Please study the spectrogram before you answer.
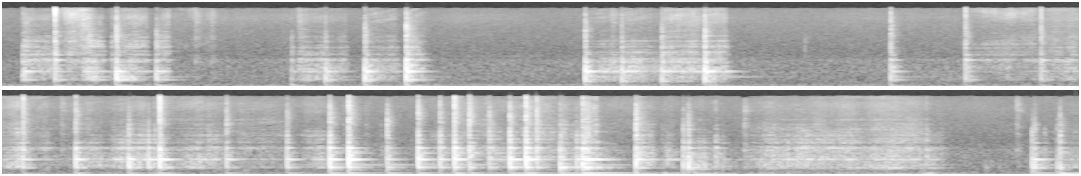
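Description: A large solid dark-wood tabletop is tapped and scratched with long fingernails. Bursts of quick, dry wooden taps, some with a short hollow ring, come in clusters with brief quiet gaps between them. Softer scratching fills the stretches between the bursts.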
